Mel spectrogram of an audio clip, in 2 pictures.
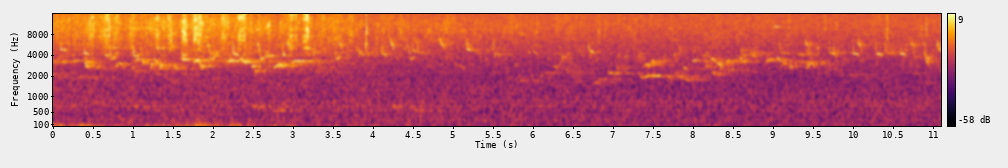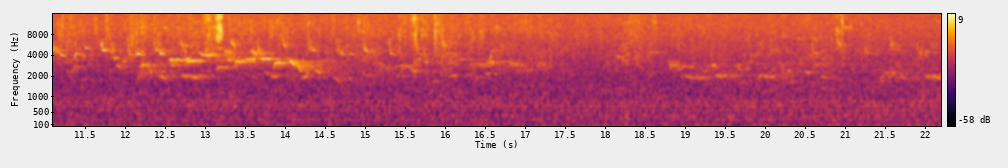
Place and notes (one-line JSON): {"title": "Radajewo, beaver pond - forest ambience at the pond", "date": "2019-05-05 13:33:00", "description": "Ambience in the forest at a pool of water created by beaver dams placed on a small stream. Very serene place. Lots of different birds chirping as well as frog croak. Rustle of dry rushes on the pond. (roland r-07)", "latitude": "52.51", "longitude": "16.95", "altitude": "62", "timezone": "Europe/Warsaw"}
